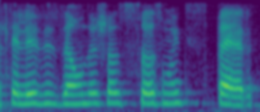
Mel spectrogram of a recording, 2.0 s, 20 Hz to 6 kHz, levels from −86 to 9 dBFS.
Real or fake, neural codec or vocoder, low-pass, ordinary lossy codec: fake; vocoder, 44.1 kHz, 128 mel bands, Pupu-Vocoder; 5.4 kHz; MP3, 48 kbps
